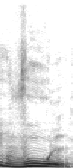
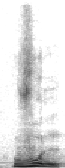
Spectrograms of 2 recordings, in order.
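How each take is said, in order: First: वूल with a long oo, as in "pool"; wrong long vowel. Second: वुल with a short u, as in "pull"; correct short vowel. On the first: Teacher contrasting the wrong reading for learners, long vowel. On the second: Teacher showing how to pronounce it, short vowel. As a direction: keep the oo in वुल brief. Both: Shown as a demonstration. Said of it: "ना कि वूल".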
